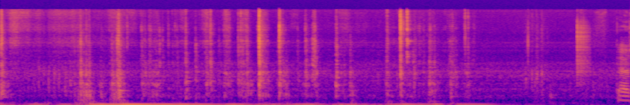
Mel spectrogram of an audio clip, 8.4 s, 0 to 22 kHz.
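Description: T10 Torx screwdriver backing screws out of a computer case's sheet-steel drive bracket, with a run of irregular clicks and metallic rattles as the screws and bracket are handled. It is loudest about one to three seconds in.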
